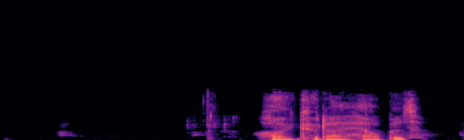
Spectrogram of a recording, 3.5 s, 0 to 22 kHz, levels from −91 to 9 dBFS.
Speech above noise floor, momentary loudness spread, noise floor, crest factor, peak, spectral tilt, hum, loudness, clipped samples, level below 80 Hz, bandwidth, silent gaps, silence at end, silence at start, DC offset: 63 dB; 6 LU; -86 dBFS; 20 dB; -8 dBFS; -6.5 dB/octave; none; -24 LUFS; under 0.1%; -56 dBFS; 7.8 kHz; none; 0.3 s; 1.55 s; under 0.1%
